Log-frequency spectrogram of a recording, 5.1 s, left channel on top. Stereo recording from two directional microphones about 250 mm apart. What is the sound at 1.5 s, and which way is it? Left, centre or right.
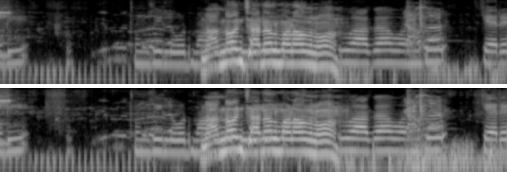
Speech, centre.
